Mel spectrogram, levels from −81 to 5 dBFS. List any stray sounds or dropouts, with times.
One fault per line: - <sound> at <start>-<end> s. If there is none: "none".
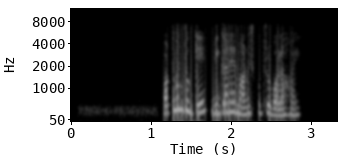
none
